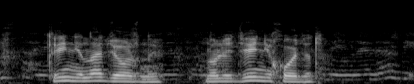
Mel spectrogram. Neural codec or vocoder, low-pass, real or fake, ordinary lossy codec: codec, 16 kHz, 8 kbps, FreqCodec, larger model; none; fake; none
